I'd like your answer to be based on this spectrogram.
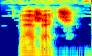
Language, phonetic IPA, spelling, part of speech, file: Polish, [ˈlɛʒɛt͡ɕ], leżeć, verb, Pl-leżeć.ogg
